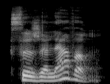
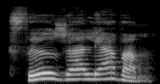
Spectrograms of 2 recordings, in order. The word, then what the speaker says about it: съжалявам: Съжалявам. Съжалявам.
